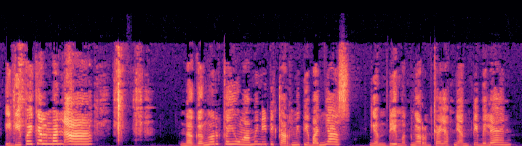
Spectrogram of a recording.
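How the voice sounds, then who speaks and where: A woman's voice: high-pitched, lively intonation, normal speed, pushed and bright, dry recording, studio quality. A woman with an Ilocano accent playing a coaxing young niece in a radio comedy drama. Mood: teasing. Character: young niece wheedling money from her aunt.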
